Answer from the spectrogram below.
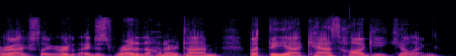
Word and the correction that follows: Khashoggi: Oh, Jamal Khashoggi, the guy who was killed, the journalist in Turkey.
